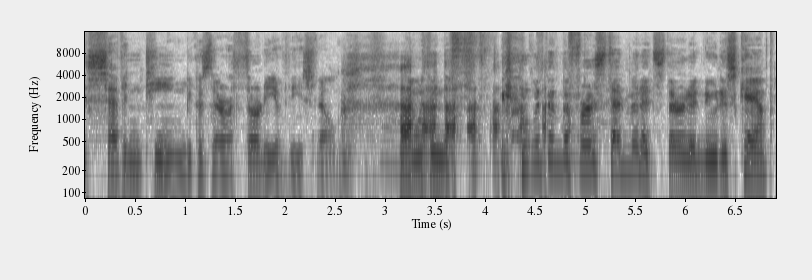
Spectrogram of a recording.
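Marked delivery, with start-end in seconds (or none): 3.2-6.9 breaking into laughter mid-sentence, higher; laughing. Real, not acted. Telling the host about the nudist camp film, laughing. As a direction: laugh as the story gets absurd.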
